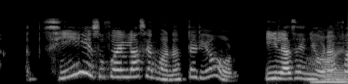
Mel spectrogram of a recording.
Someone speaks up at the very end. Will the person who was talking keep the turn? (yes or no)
yes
